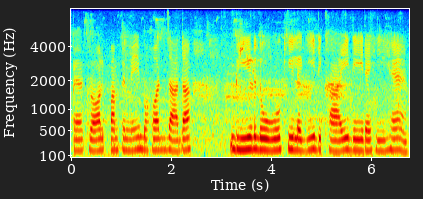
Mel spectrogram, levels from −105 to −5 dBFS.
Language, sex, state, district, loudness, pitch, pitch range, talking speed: Hindi, female, Uttar Pradesh, Lucknow, -16 LUFS, 180 Hz, 170-185 Hz, 115 wpm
